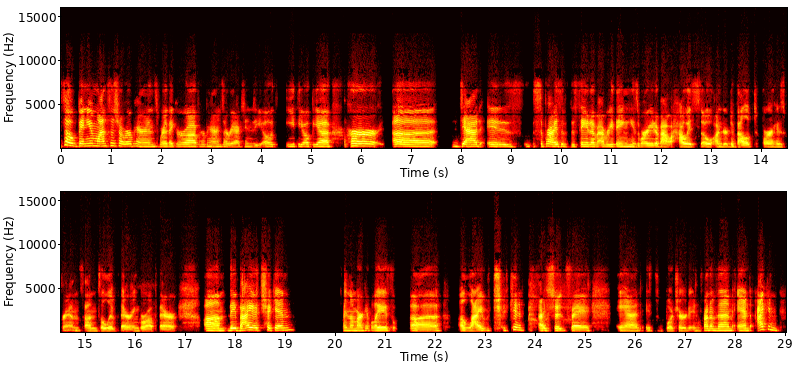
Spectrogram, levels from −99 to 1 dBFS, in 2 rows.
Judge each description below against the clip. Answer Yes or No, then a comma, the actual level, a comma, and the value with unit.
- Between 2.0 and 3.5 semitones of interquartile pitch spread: No, average, 4.4 semitones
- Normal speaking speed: Yes, average, 145 wpm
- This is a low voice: No, high, 210 Hz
